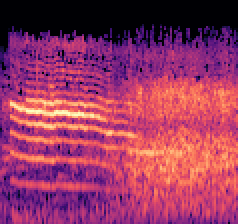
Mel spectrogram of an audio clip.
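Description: A cat yowls in one long, drawn-out cry that holds its pitch and then sags slightly before dissolving into a rough, noisy tail, loud and alone.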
